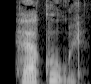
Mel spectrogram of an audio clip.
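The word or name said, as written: HØRGUL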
